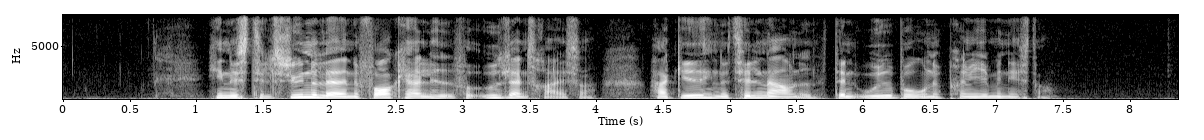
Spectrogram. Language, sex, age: Danish, male, 31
